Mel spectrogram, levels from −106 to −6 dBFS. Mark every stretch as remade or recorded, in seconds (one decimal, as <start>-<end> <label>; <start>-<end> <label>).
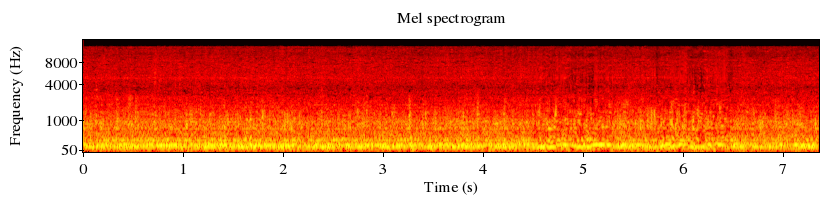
0.0-4.5 recorded; 4.5-5.3 remade; 5.3-5.7 recorded; 5.7-6.5 remade; 6.5-7.4 recorded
